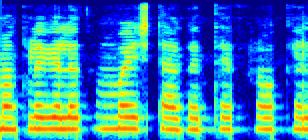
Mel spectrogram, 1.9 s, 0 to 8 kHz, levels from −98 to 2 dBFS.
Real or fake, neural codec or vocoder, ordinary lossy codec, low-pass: real; none; none; 7.2 kHz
